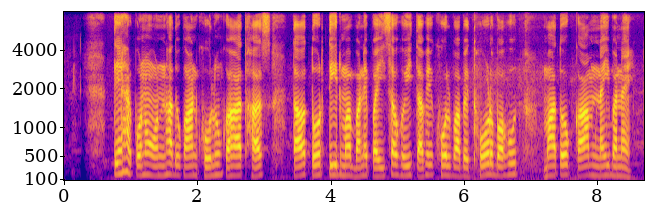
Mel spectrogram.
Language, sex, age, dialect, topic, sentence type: Chhattisgarhi, male, 25-30, Central, banking, statement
